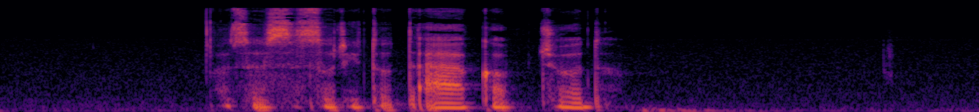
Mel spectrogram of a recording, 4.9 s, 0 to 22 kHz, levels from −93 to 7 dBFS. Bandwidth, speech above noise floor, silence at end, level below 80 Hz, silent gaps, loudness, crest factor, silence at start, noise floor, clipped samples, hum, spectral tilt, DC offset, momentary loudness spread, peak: 16.5 kHz; 36 dB; 1.4 s; -60 dBFS; none; -31 LUFS; 22 dB; 1.1 s; -67 dBFS; under 0.1%; none; -3 dB/octave; under 0.1%; 12 LU; -14 dBFS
